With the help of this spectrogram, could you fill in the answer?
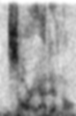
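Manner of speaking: real whispered aside; apologizing off-mic in a whisper; whispered apology. Real, not acted. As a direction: whisper an embarrassed sorry. Phone interruption, apologizing aside.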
